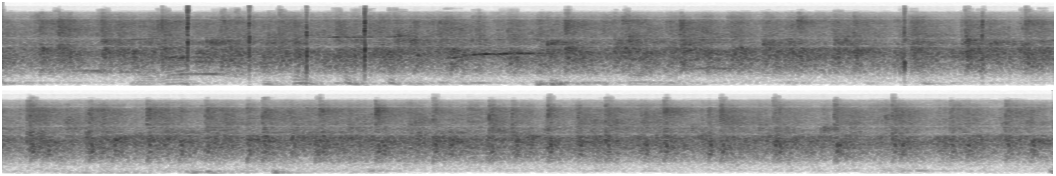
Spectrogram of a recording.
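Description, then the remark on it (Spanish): Sustained applause from a live audience at the Teatro del Barrio welcoming actors Gonzalo de Castro and Tristán Ulloa, a dense steady wash of many hands clapping for about ten seconds, with faint voices and cheers mixed underneath. “Público lunero recibimos con un aplauso trememundo al gran Gonzalo de Castro y Tristán Ulloa.”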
